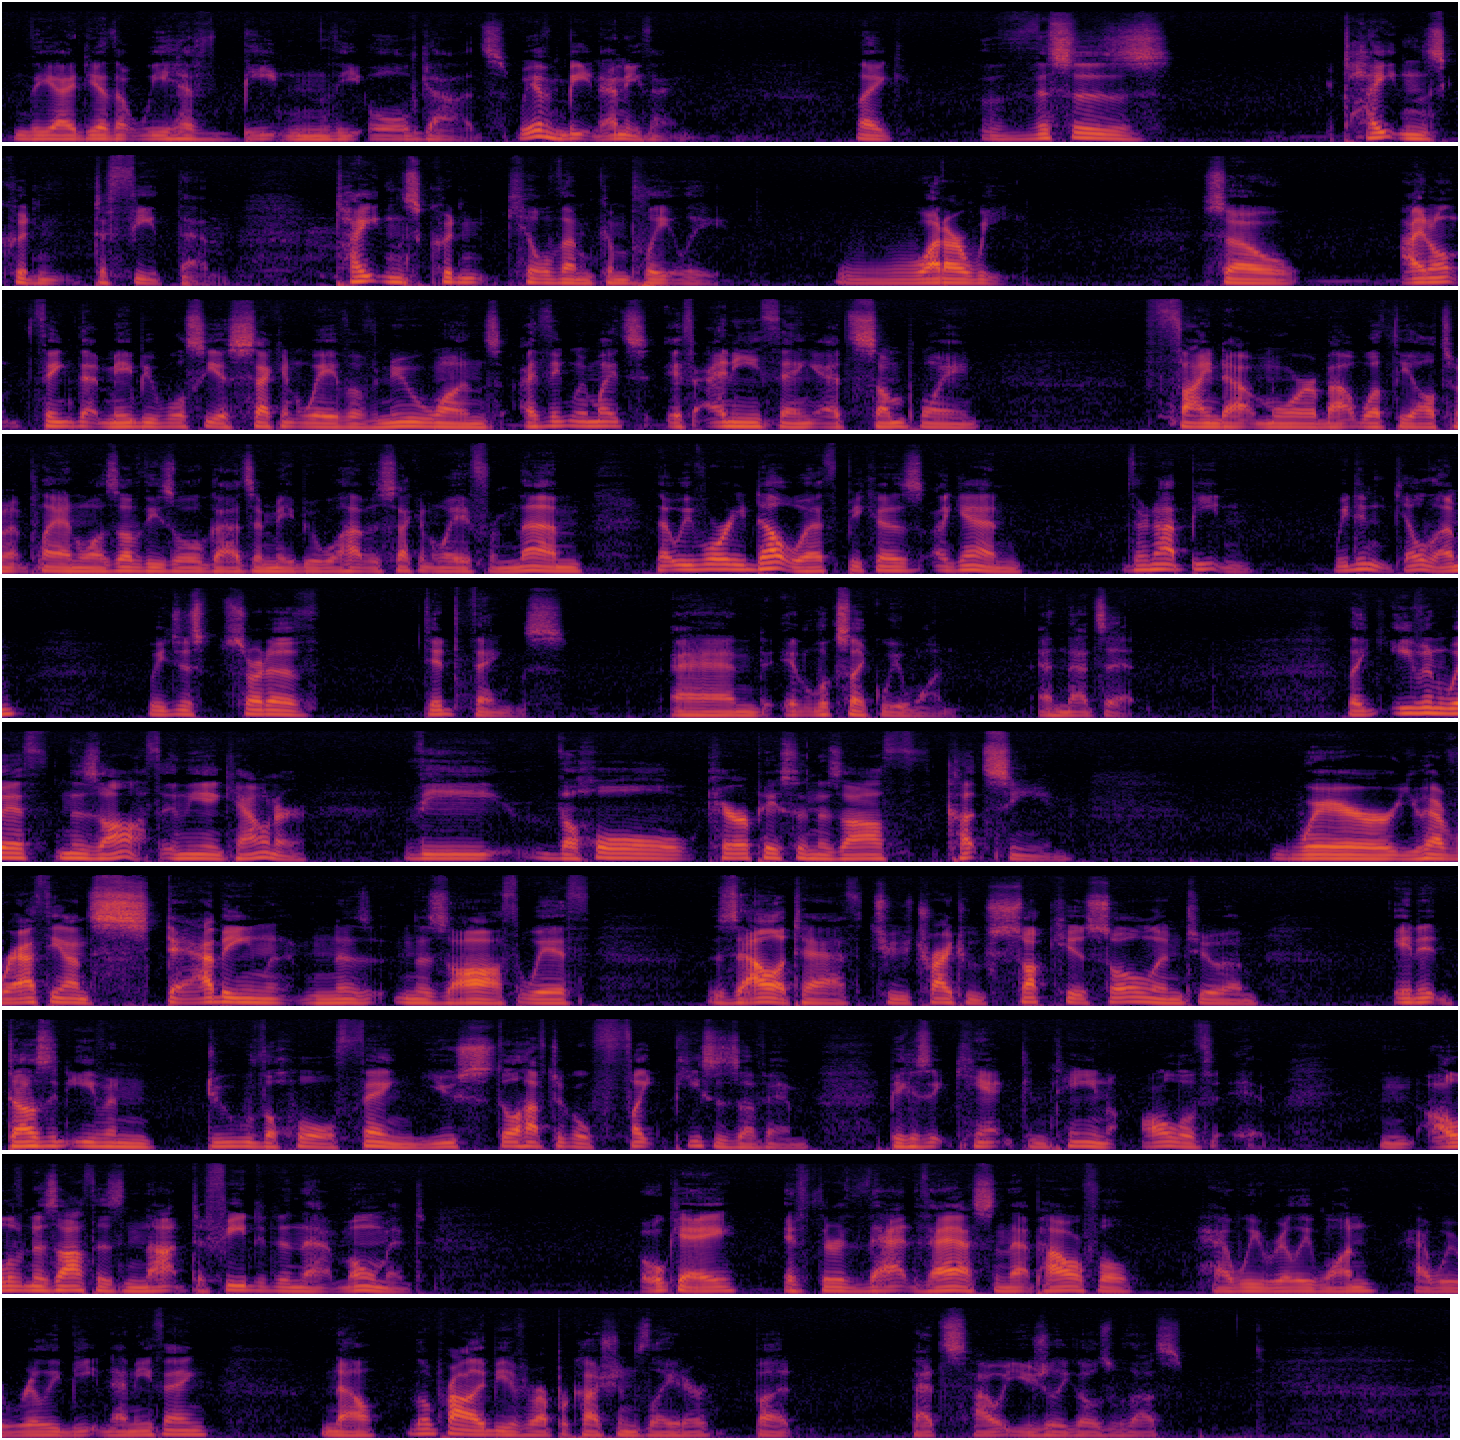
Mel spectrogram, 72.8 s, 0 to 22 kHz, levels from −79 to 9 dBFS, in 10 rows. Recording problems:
hiss; faint; throughout; 25 dB below the speech

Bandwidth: 16.5 kHz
